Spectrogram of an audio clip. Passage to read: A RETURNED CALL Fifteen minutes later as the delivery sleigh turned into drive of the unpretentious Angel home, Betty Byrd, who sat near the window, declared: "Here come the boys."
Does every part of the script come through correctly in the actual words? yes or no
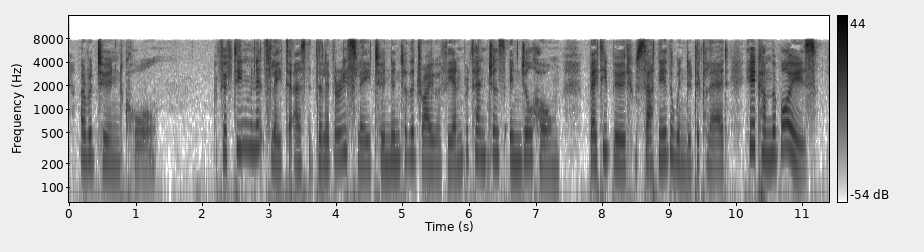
no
